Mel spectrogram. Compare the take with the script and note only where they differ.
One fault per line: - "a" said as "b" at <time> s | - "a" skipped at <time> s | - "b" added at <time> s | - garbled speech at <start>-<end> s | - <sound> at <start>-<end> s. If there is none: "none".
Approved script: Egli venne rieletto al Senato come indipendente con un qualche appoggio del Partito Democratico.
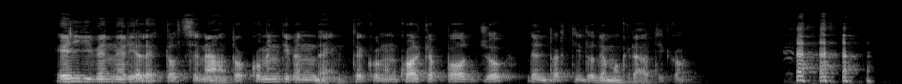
- laugh at 7.8-8.8 s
